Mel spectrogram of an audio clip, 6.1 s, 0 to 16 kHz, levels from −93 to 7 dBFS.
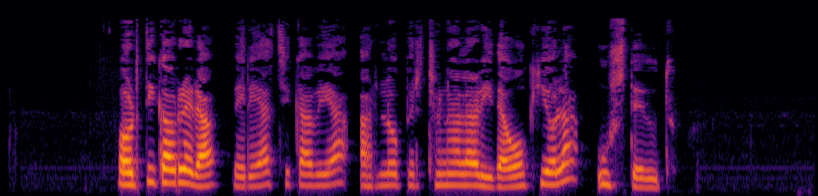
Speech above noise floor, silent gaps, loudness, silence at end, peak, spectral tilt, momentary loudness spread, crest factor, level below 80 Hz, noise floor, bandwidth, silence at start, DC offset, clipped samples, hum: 53 dB; none; -23 LUFS; 1.2 s; -4 dBFS; -5 dB/octave; 14 LU; 20 dB; -80 dBFS; -75 dBFS; 11.5 kHz; 0.9 s; under 0.1%; under 0.1%; none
